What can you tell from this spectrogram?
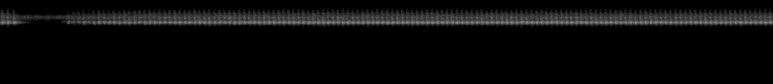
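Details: Grasshoppers chirring with no music: a steady, very high, shimmering trill pulsing about four times per second. It starts after a brief hush in the first second, then holds an even level throughout.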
